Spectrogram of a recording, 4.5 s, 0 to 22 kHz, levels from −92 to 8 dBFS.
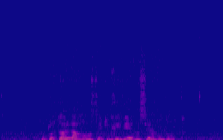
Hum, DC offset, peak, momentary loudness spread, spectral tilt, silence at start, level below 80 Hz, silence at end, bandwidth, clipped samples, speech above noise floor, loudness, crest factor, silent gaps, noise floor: none; under 0.1%; -44 dBFS; 8 LU; -7 dB/octave; 0.05 s; -82 dBFS; 0 s; 16 kHz; under 0.1%; 23 dB; -60 LUFS; 18 dB; none; -82 dBFS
